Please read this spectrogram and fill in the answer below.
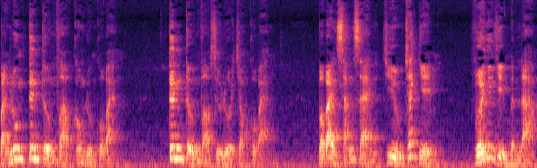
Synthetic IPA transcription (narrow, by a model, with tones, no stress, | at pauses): ɓa̰ː˧˨nlu˧ənt̪i˧nt̪ɨ˧˩əŋvaː˨˩wkɔ˧nɗɨ˨˩əŋku˧˩əɓa̰ː˧˨n | t̪i˧nt̪ɨ˧˩əŋvaː˨˩wsɨ̰˧˨lṵ˧˨əjt͡ɕɔ̰˧˨wŋ͡mku˧˩əɓa̰ː˧˨n | vaː˨˩ɓa̰ː˧˨nsa˧˥nsaː˨˩ŋt͡ɕi˨˩əwt͡ɕa˦˥jk̟̚ɲḭ˧˨əm | vəː˨˦jɲɨ̰˧˥ŋzi˨˩mï˨˩ŋ̟laː˨˩m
